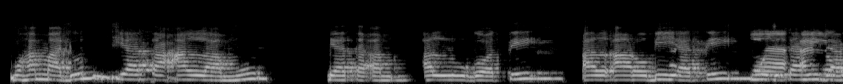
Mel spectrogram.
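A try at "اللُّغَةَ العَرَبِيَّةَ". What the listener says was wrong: Al-lughata fathah semuanya, tak marbutonya. Iya, Muhammadun yata'allamul lughatal arabiyata.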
